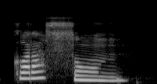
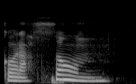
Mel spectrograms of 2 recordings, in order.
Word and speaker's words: corazón: Nós já aprendemos antes que o Z no espanhol tem som de S. E então, uma das possibilidades de pronúncia seria falarmos corazón, corazón. Mas há uma particularidade no espanhol da Espanha e de algumas outras regiões onde o Z tem um som um pouco mais abafado. E ele pode ser pronunciado com a língua entre os dentes. E aí falaríamos corazón, corazón.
